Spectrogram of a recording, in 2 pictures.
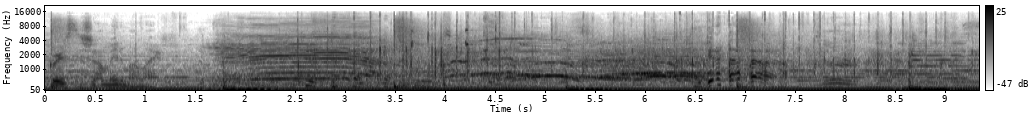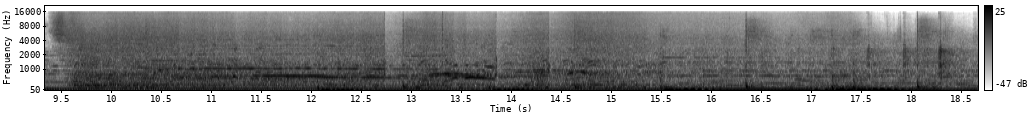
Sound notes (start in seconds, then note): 1.9 cheering; 6.3 cheering; 6.3 intense music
